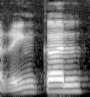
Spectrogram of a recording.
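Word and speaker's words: wrinkle: फिर थर्ड है हमारा रिंकल डब्ल्यू आई एन के LED रिंकल अब हिस वर्ड में हम डब्लू साइलेंट वर्ड है हमने पढ़ते रिंग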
